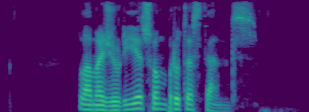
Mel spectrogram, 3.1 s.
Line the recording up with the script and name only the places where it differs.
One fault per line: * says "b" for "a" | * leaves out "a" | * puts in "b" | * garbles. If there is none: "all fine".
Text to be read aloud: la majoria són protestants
all fine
